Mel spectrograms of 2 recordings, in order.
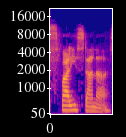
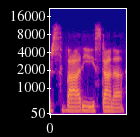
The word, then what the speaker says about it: Svadhisthana: This one, the Sanskrit word for it is Svadhisthana. So the W is like a V, or Svadhisthana.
